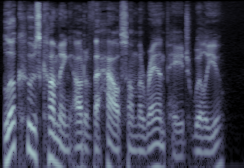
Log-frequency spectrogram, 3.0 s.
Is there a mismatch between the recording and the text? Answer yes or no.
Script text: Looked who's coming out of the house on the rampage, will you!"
yes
